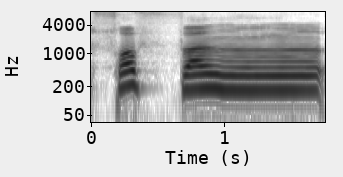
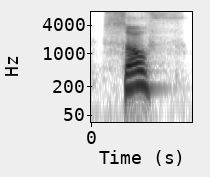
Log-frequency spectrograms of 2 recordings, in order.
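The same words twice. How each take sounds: First: صفًا ending in a long hum through the nose; nasal ghunnah. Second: صف stopped on "f", without nasal ending; short "saf". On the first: Teacher showing where the sound exits, nasal held صفًا. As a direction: let the "n" of صفًا ring in the nose. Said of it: "ناک سے آواز نکلی آپ کی". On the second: Teacher isolating the first syllable, short closed صف. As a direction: cut صف off at the "f". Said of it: "یہاں پہ آپ نے". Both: Shown as a demonstration.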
